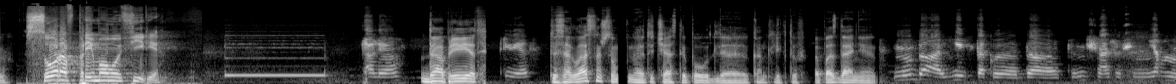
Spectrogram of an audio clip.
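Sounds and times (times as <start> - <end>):
speech: 0.0 - 1.8, 3.6 - 11.7
faint hiss: 0.0 - 11.7
ringback tone of an outgoing phone call: 2.1 - 3.5.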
